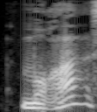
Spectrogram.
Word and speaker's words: Morat: Mora s'écrit M-O-R-A-T.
